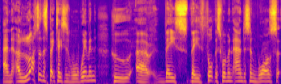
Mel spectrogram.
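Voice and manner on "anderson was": ordinary talk, nothing marked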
